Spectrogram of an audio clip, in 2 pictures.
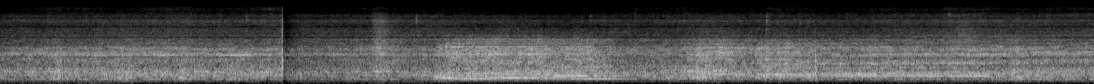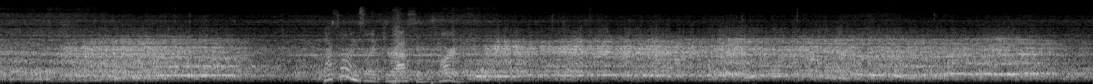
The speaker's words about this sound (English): Coming from the sky. Skyquake. Literally sounds like robotic dragons flying in the sky.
